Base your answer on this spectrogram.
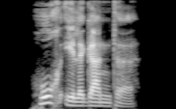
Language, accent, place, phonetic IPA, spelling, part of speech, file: German, Germany, Berlin, [ˈhoːxʔeleˌɡantə], hochelegante, adjective, De-hochelegante.ogg
- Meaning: inflection of hochelegant: 1. strong/mixed nominative/accusative feminine singular 2. strong nominative/accusative plural 3. weak nominative all-gender singular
